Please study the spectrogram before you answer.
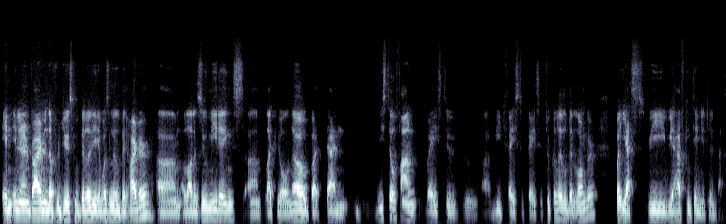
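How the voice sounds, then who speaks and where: Belgian-born investor, low mellow voice, halting delivery on a video call. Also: male voice, steady tone, dull audio. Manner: hesitant, many ums and restarts. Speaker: investment fund co-founder. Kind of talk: webinar panel talk.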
